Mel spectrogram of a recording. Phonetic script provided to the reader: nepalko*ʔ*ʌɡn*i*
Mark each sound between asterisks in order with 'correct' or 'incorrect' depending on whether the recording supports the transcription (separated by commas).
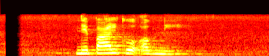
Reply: correct, correct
